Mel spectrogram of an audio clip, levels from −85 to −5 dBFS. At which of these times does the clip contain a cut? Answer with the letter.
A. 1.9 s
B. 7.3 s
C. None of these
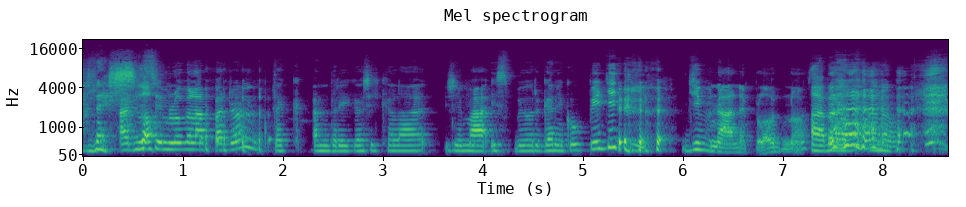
A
